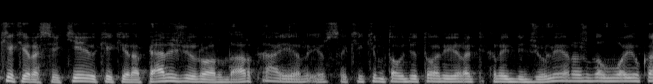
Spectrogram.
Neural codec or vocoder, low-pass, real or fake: codec, 16 kHz, 16 kbps, FunCodec, trained on Chinese and English, 50 frames a second; 7.2 kHz; fake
